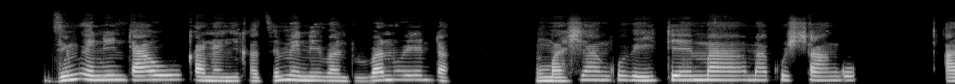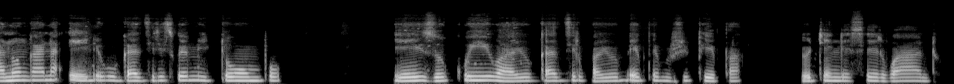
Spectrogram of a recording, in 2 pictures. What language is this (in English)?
Ndau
